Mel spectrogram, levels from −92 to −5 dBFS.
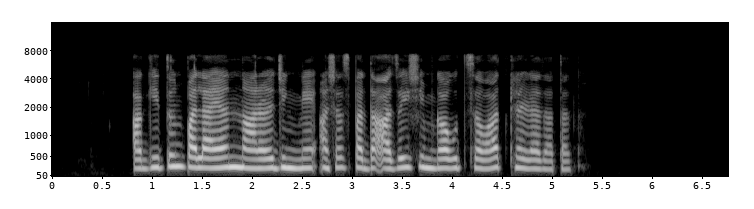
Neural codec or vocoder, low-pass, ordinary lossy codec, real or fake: none; 7.2 kHz; none; real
